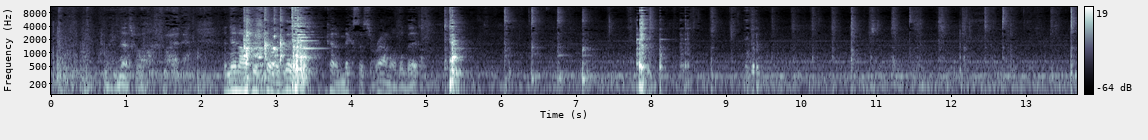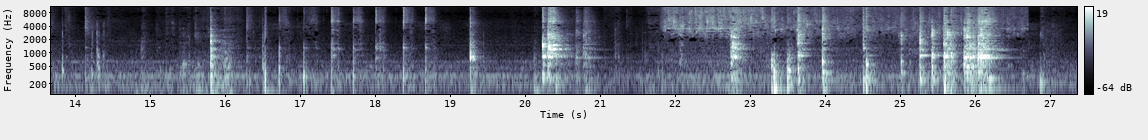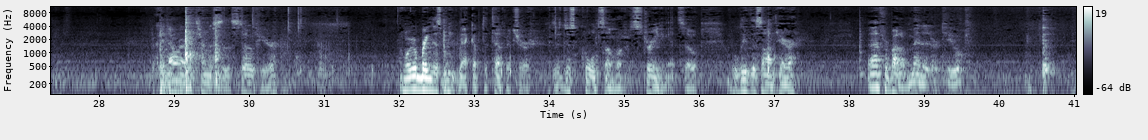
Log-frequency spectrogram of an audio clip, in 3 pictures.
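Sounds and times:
utensils clinking and scraping pots: 2.4 - 3.8, 21.8 - 26.7
meat sizzling in a skillet: 21.8 - 26.7.

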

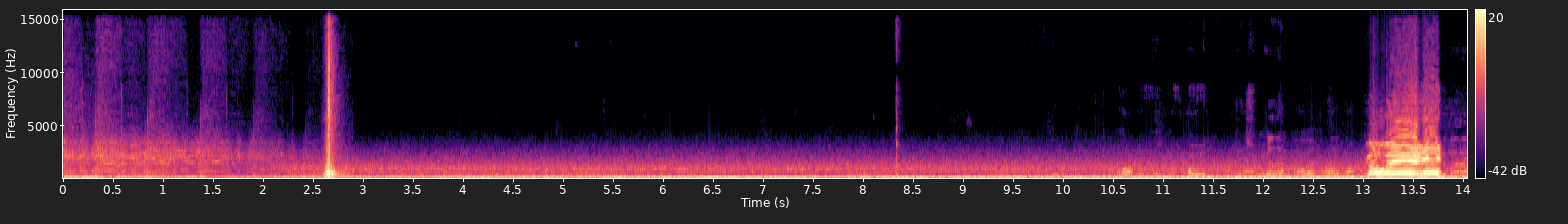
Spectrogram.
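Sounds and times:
sharp loud knock: 2.6 - 2.9
golf club chipping ball: 2.6 - 3.0.

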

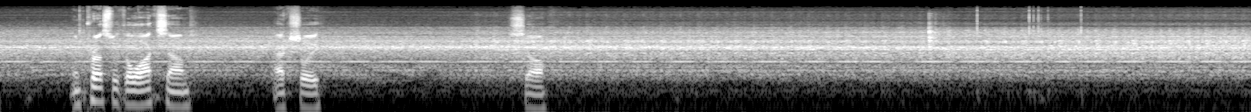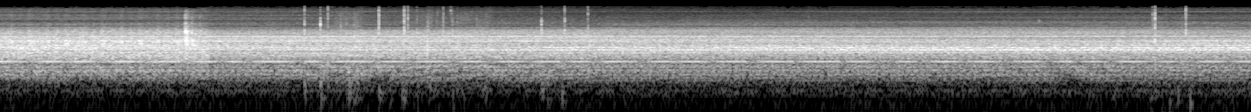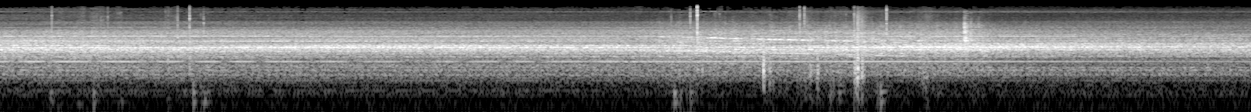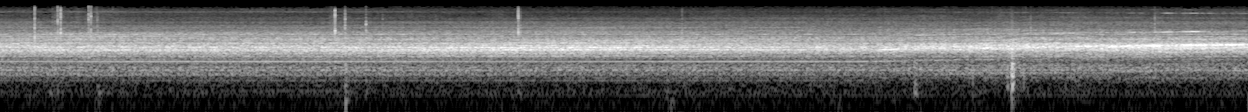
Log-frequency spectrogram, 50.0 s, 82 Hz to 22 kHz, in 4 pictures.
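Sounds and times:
diesel engine drone from speakers: 0.0 - 50.0.

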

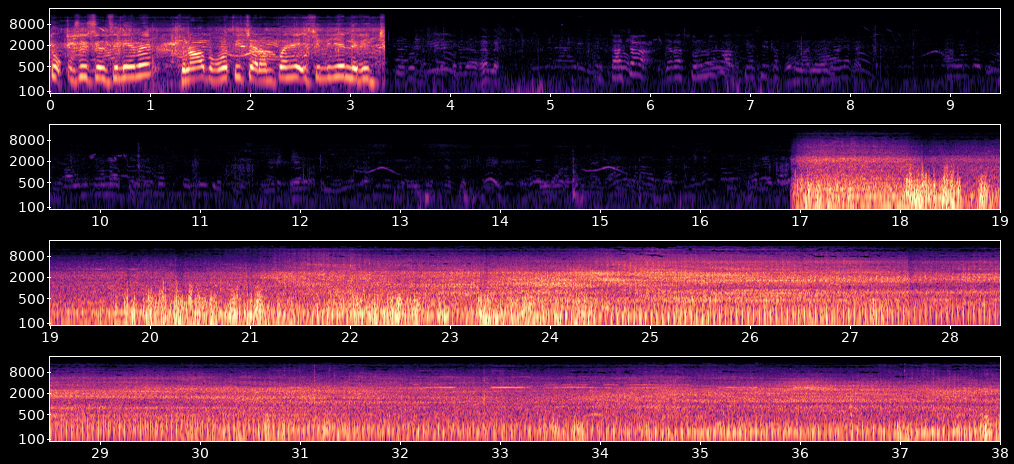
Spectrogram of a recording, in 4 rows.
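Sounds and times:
vehicle engine rumbling: 16.9 - 38.0
short high beeps: 32.0 - 36.3.

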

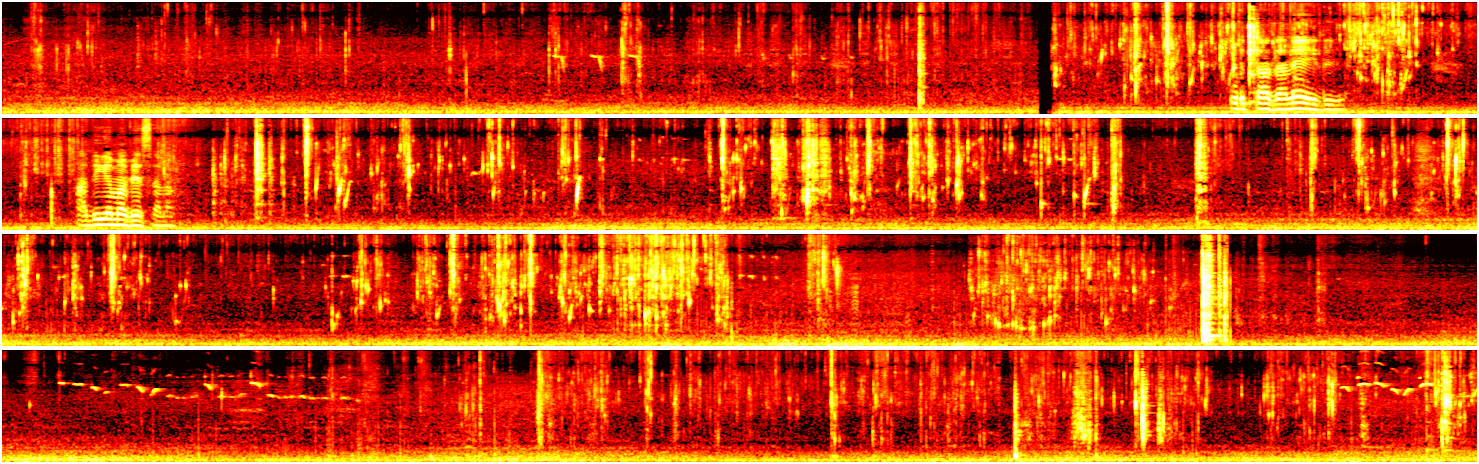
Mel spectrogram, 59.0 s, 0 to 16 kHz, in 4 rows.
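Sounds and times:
water dripping and splashing: 0.0 - 41.8, 47.9 - 59.0
food clattering in water: 10.5 - 15.5, 16.2 - 20.7, 21.8 - 27.0, 39.2 - 41.8, 52.4 - 59.0.

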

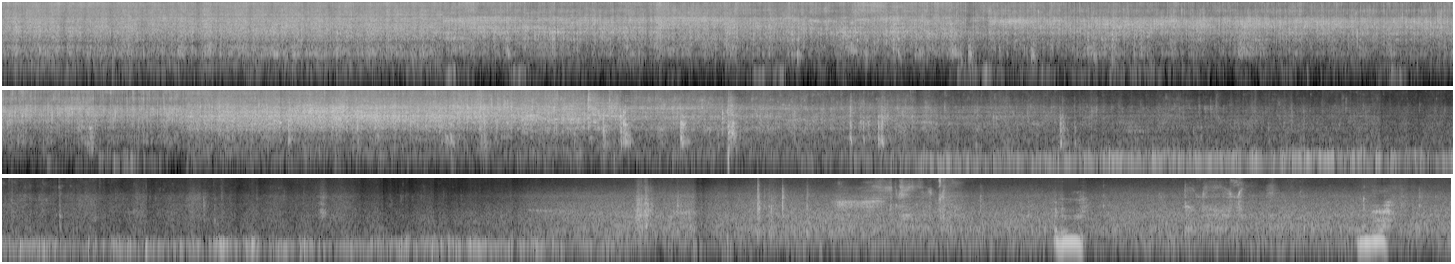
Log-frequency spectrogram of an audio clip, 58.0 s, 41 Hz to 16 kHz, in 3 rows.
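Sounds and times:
meat sizzling in a frying pan: 0.0 - 31.6.

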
